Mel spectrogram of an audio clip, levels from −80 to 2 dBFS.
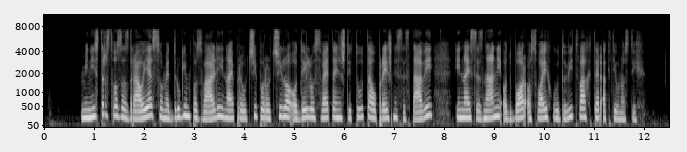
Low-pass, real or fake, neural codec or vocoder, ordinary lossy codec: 7.2 kHz; real; none; none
